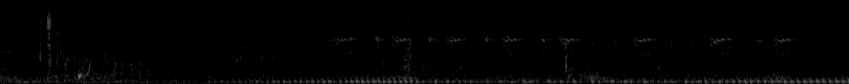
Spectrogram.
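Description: Faint bird chirping, a short call repeated about twice a second, over a low, steady hum.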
